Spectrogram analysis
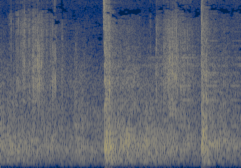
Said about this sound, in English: Some in the crowd last night set off fireworks.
